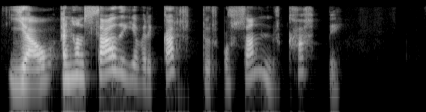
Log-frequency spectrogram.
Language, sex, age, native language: Icelandic, female, 40-49, Icelandic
